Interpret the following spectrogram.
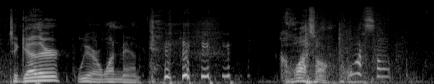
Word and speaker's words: croissant: I did have a coffee, but no croissant. Look at that. Together, we are one man. Croissant. Croissant. We got corrected by our French producer in our ear for overpronouncing croissant.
